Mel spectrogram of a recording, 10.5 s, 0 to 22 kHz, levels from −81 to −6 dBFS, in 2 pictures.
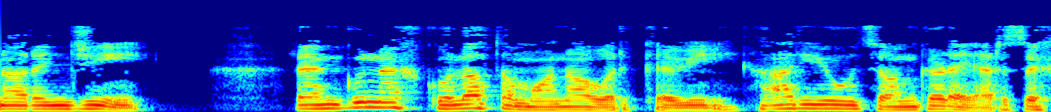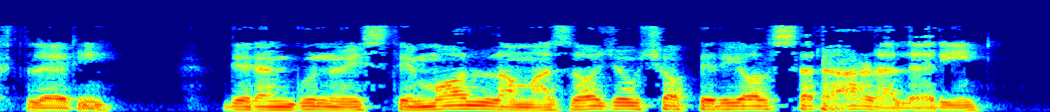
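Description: A likely cause is MP3 compression at a starved bitrate, one that fits something around 32 kbps, applied across the whole speech clip. With so few bits, the encoder cuts the treble outright, leaving nothing above 8.4 kHz, and discards weaker frequency lines that then flicker in and out between frames. The damage is plainly audible: the voice sounds dull and watery, sibilants turn swirly and metallic, and consonant attacks lose their crispness.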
